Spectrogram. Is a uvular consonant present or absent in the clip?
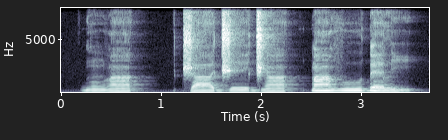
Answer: absent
